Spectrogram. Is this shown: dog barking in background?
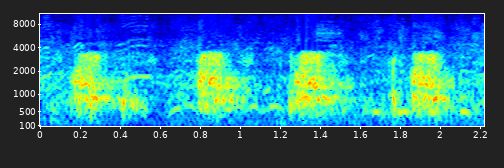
yes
